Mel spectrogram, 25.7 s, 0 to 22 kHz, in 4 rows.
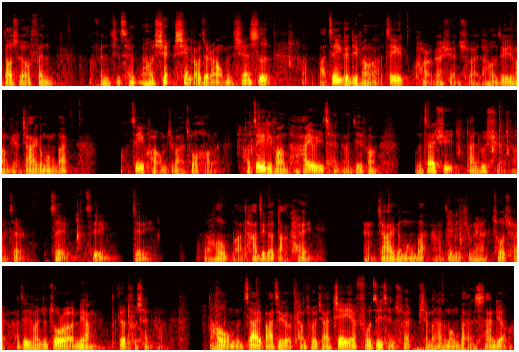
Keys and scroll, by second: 3.6 w, 9.5 v, 12.3 w, 12.8 w, 18.5 v, 21.9 v, 24.1 ctrl+j.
